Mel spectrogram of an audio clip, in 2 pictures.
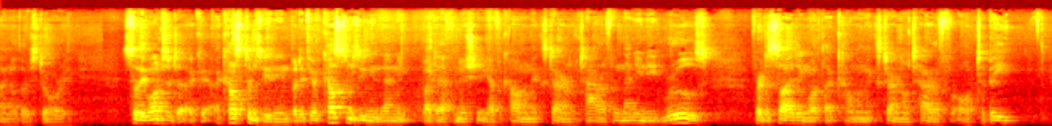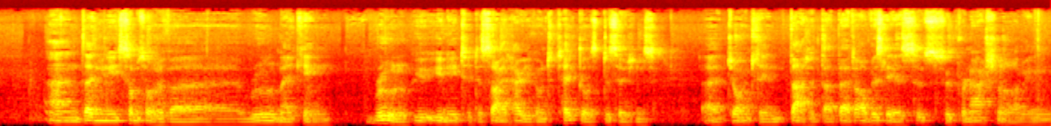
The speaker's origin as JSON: {"language": "English", "country": "Ireland", "said": "as an Irishman, because we're a small country"}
